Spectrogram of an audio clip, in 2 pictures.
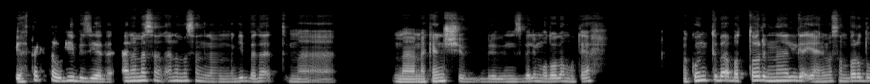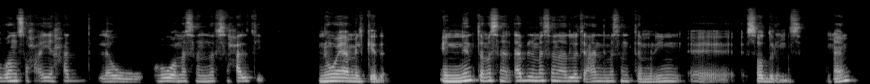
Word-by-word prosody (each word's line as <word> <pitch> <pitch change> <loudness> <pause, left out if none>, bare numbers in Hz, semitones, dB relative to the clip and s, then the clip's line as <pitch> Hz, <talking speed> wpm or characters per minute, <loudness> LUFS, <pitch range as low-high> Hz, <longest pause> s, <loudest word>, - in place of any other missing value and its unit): بيحتاج 140 +8 +2
توجيه 170 +1 +3
بزيادة، 140 -4 +1
أنا 165 +2 +4
مثلًا 185 -1 +3
أنا 175 - -1
مثلًا 170 -5 +1
لمّا 130 0 -8
جيت 155 +3 -2
بدأت 150 +1 -4
ما 125 -2 -6 0.6
ما 125 -2 +2
ما 125 - +2
كانش 145 +3 +6
ب 130 -1 -9
بالنسبة 130 +1 -3
لي - - -2
الموضوع 145 -1 +1
ده 150 -1 -2
مُتاح، 145 +4 -4 0.7
فكُنت 185 +8 +1
بقى 190 -1 +4
باضطر 180 +3 +3
إن 185 - +3
أنا 175 0 +4
ألجأ 180 0 +3
يعني 135 0 +1
مثلًا 150 +1 -2
برضه 165 0 +1
بانصح 165 0 +1
أي 160 +2 -3
حد، 165 +2 -10
لو 135 -2 -5
هو 150 0 0
مثلًا 145 -1 -2
نفس 145 +1 -1
حالتي 155 -9 -4 0.5
إن 140 - +2
هو 160 +2 +4
يعمل 150 -4 +3
كده، 135 - -2 0.5
إن 140 +2 +4
أنت 185 0 +3
مثلًا 170 -1 +4
قبل 175 +1 +1
مثلًا 175 0 -1
أنا 160 - -2
دلوقتي 160 -4 -1
عندي 150 +2 -5
مثلًا 150 0 -5
تمرين 135 +3 -6
آآ، - - -8 0.2
صدر 135 -2 +3
مثلًا، 170 - -3 0.3
تمام؟ 175 +9 0
150 Hz, 190 wpm, -23 LUFS, 135-165 Hz, 0.7 s, كانش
